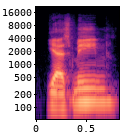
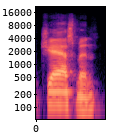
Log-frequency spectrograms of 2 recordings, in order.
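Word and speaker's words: Yasmin: turned out to be yes mean Blumenthal who will now refer to as yes mean for the rest of the time or as most people here in the Midwest pronounce it jasmine Blumenthal they were able to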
